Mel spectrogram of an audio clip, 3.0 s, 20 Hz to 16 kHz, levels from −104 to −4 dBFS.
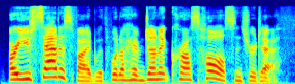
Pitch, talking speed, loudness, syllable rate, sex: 230 Hz, 285 wpm, -20 LUFS, 6.5 syllables/s, female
